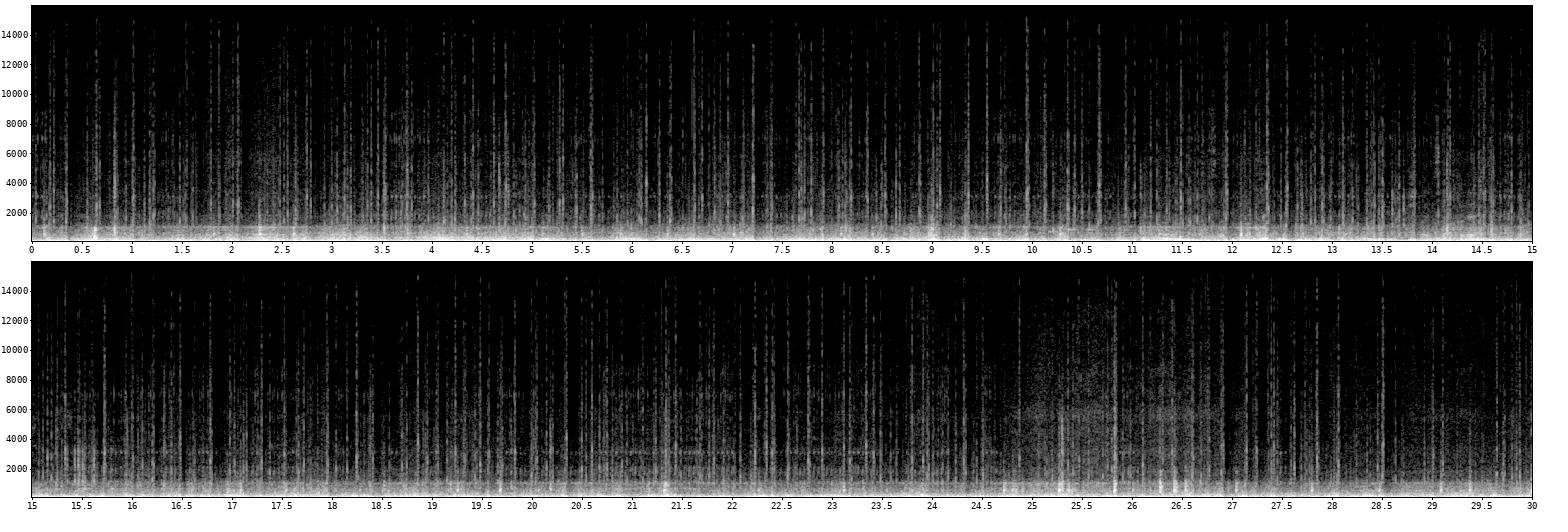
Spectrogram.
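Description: Road noise inside a car's cabin while driving on a dirt road: a steady low rumble of tyres and engine.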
